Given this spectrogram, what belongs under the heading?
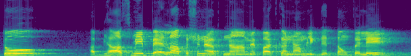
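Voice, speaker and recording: A man teaching a Sanskrit lesson to children, slowly saying each word and repeating it for the pupils. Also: sits high, fairly even intonation, bright, forceful tone. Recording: echoey room with long reverb.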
